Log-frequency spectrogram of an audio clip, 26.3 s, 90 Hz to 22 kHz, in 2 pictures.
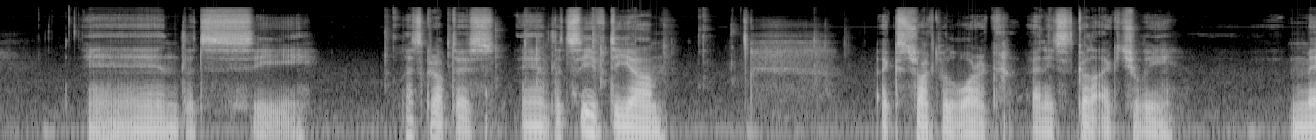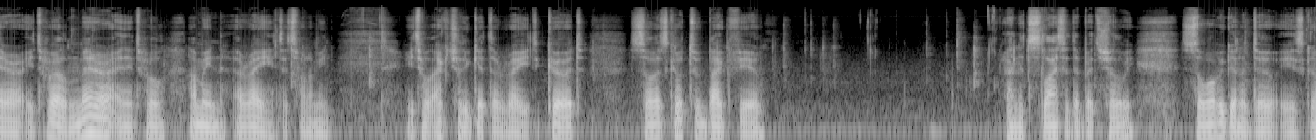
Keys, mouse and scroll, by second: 3.7 /, 3.8 /, 4.8 Tab, 5.3 shift+middle click, 6.0 shift+middle click, 8.1 q, 16.0 shift+middle click, 16.8-18.6 middle drag, 19.8 `, 22.9-23.2 shift+middle drag, 25.5 d.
